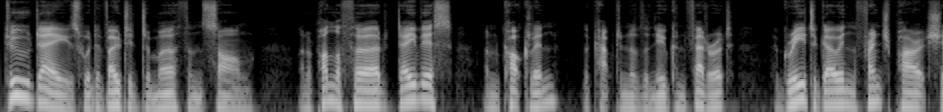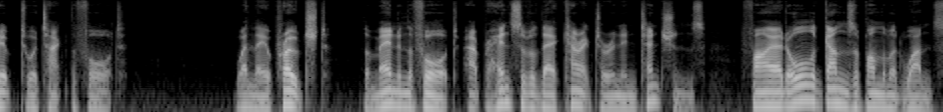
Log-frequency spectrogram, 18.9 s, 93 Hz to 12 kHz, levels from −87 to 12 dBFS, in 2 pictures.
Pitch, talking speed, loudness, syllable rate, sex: 105 Hz, 175 wpm, -21 LUFS, 5.3 syllables/s, male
